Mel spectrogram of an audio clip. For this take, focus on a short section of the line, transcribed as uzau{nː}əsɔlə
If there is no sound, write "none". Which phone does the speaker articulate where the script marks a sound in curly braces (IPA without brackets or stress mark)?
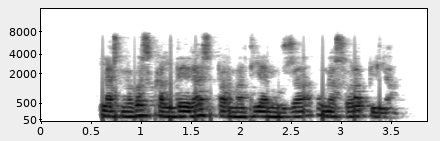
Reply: n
